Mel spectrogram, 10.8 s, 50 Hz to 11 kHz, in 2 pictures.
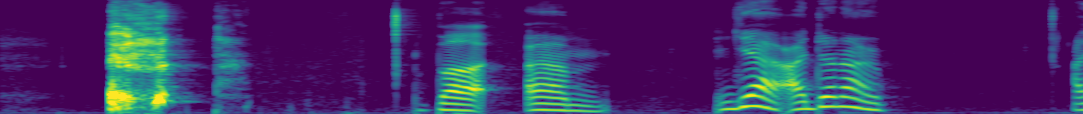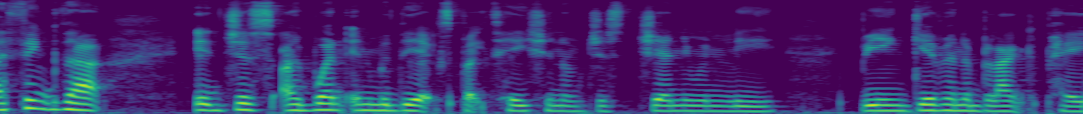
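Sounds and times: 
person coughing: 0:00.6 - 0:01.3
speech: 0:02.2 - 0:04.5, 0:05.4 - 0:10.8.

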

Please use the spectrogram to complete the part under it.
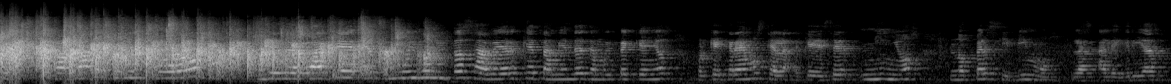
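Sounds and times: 
crowd of many hands clapping: 0:00.0 - 0:04.5
speech: 0:03.5 - 0:11.7.

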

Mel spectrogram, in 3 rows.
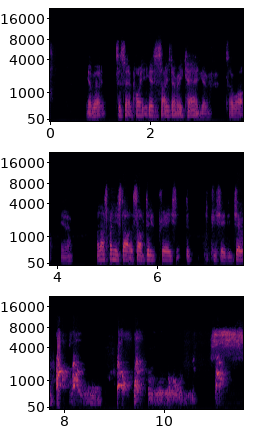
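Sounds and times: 
speech: 0:00.7 - 0:08.6, 0:09.4 - 0:11.5
dog barking with high yips: 0:07.8 - 0:09.7, 0:11.0 - 0:11.4.

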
